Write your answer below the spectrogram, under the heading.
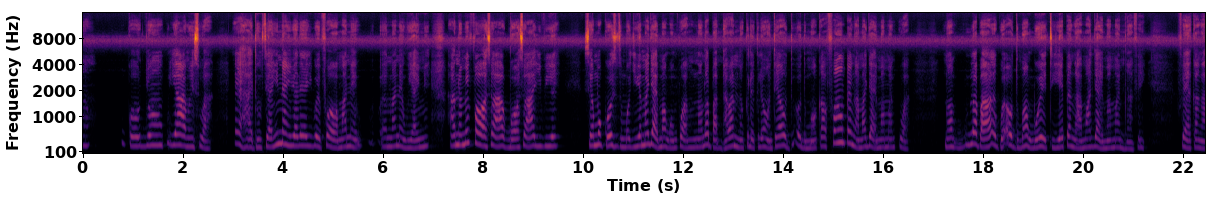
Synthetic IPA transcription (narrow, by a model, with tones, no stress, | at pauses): ko˨d͡ʒo˦ja˦˨mẽ˨su˦a˨ | e˦ɦa˨dũ˨si˨a˨ɲĩ˦nã˦ɲĩ˦vi˦a˦le˦i˦wo˦e˨fɔ˦˨wmã˦nɛ̃˨mã˦nɛ̃˨wi˨a˨ɲi˨mĩ˦ha˨˦nɔ̃˨mĩ˦fɔ˦˨wa˨so˦a˨˦ɡ͡bɔ˨wɔ˨so˦˨˦ji˦vi˦e˦ | se˦mo˦˨ko˨˦˨zu˨tũ˨ɔ˨d͡ʒi˨wi˦e˦mã˦d͡ʒa˦˨e˨mã˦˨ɡo˨m˦ku˦a˨nɔ̃˨˦lɔ˦˨ba˨bã˨wa˦mĩ˨nɔ̃˨ke˦le˨kle˦ɔ̃˨tɛ˦˨o˦˨du˨mɔ̃˨˦ka˦˨˦fa˦pɛ˦ŋɡa˨mã˦d͡ʒa˦˨je˨mã˦mã˦ku˦a˨ | nɔ̃˨lɔ˦˨ba˨˦ɡo˦˨du˨mɔ̃˨˦˨ɡ͡bo˨˦e˨ti˨je˨˦pɛ˦ŋa˨mã˦d͡ʒa˦˨e˨mã˦mã˦˨mi˨ã˨fe˦i˨ | fe˦a˨ka˦ŋa˨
